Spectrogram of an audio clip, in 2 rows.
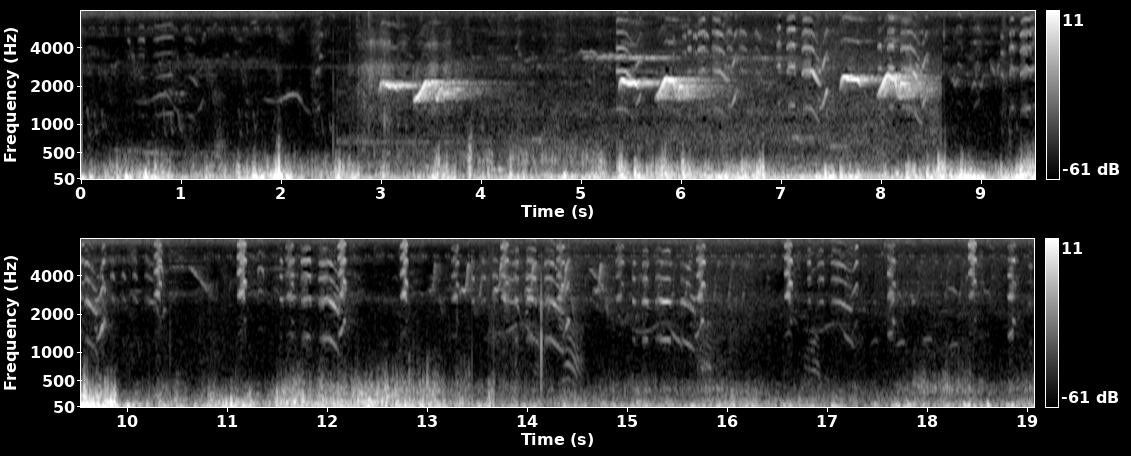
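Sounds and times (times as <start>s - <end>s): high bird chirps: 2.2s - 15.9s
bird whistled call: 2.9s - 4.4s, 5.0s - 8.6s.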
